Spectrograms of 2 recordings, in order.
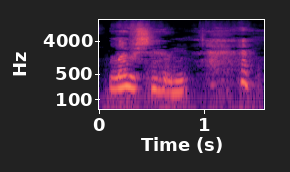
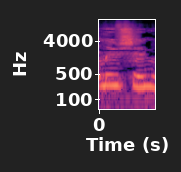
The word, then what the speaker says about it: Lotion: out later but yes his last name is lotion not Lucian lotion lotion so loud with lotion uh he had the weirdest names don't you so when you spell it differently it doesn't sound like the actual stuff you put on your skin lotion yes he's the last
